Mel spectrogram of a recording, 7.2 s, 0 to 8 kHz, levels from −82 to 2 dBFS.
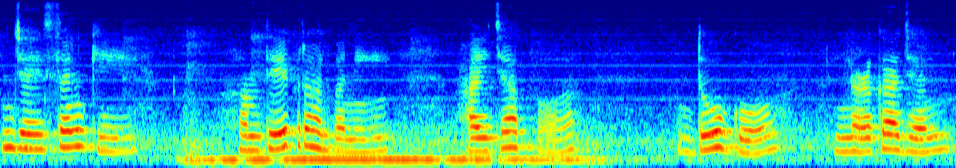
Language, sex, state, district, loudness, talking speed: Bhojpuri, female, Uttar Pradesh, Ghazipur, -17 LUFS, 100 wpm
